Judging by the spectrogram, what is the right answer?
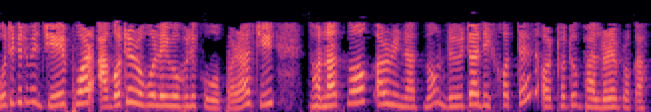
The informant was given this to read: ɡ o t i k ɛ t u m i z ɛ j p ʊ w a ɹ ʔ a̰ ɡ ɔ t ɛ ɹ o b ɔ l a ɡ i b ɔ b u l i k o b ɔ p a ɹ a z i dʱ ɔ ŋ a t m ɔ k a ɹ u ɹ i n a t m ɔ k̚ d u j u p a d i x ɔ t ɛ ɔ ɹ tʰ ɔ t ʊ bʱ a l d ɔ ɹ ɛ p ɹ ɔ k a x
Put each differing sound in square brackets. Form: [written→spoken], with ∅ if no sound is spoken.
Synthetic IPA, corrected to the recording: ɡ o t i k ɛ t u m i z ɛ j p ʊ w a ɹ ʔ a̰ ɡ ɔ t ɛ ɹ o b ɔ l a ɡ i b ɔ b u l i k o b ɔ p a ɹ a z i dʱ ɔ [ŋ→n] a t m ɔ k a ɹ u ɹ i n a t m ɔ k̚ d u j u [p→t] a d i x ɔ t ɛ ɔ ɹ tʰ ɔ t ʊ bʱ a l d ɔ ɹ ɛ p ɹ ɔ k a x

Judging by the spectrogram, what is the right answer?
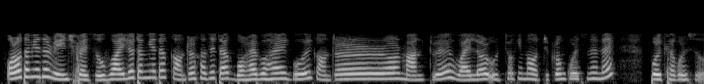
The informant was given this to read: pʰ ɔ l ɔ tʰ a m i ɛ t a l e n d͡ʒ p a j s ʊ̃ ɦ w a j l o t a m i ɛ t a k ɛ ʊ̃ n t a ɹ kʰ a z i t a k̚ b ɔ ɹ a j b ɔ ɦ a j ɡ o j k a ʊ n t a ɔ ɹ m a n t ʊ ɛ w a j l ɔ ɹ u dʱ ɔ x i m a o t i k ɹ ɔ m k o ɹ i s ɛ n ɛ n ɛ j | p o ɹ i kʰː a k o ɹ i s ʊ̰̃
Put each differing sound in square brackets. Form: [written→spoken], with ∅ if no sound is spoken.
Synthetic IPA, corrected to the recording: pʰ ɔ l ɔ [tʰ→t] a m i ɛ t a [l→ɹ] e n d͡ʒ p a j s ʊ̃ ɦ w a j l [o→ɔ] t a m i ɛ t a k [ɛ→a] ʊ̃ n t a ɹ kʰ a z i t a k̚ b ɔ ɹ a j b ɔ ɦ a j ɡ o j k a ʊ n t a ɔ ɹ m a n t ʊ ɛ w a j l ɔ ɹ u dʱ ɔ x i m a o t i k ɹ ɔ m k o ɹ i s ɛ n ɛ n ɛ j | p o ɹ i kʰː a k o ɹ i s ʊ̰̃

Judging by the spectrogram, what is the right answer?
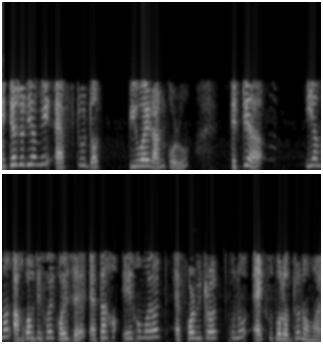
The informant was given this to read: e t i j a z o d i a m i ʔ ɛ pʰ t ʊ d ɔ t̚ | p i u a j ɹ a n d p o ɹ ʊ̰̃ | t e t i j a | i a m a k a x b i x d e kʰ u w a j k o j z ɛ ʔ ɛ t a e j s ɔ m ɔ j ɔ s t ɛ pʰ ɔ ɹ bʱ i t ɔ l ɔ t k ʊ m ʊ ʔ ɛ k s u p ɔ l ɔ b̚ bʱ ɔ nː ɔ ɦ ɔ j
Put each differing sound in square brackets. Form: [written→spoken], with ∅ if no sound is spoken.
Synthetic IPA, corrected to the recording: e t i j a z o d i a m i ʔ ɛ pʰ t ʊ d ɔ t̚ | p i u a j ɹ a n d [p→k] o ɹ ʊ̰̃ | t e t i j a | i a m a k a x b [i→a] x d e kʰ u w a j k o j z ɛ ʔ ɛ t a e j [s→x] ɔ m ɔ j ɔ [s→∅] t ɛ pʰ ɔ ɹ bʱ i t ɔ [l→ɹ] ɔ t k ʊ [m→n] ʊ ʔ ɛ k s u p ɔ l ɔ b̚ [bʱ→dʱ] ɔ [nː→n] ɔ ɦ ɔ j

